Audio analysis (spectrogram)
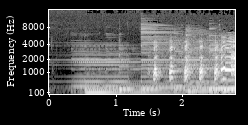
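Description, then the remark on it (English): A hen clucks in a quick run of about six short, throaty bursts, clear, over a low, steady background drone. “Cluck agreed.”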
